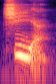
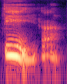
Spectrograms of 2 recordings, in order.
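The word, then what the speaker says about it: tía: Tia. Esse T lá dentro. Tch, tch. Em espanhol, tem que ser pra fora. Tia. Tia. Por isso que é mais parecido com o som do nordestino mesmo.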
